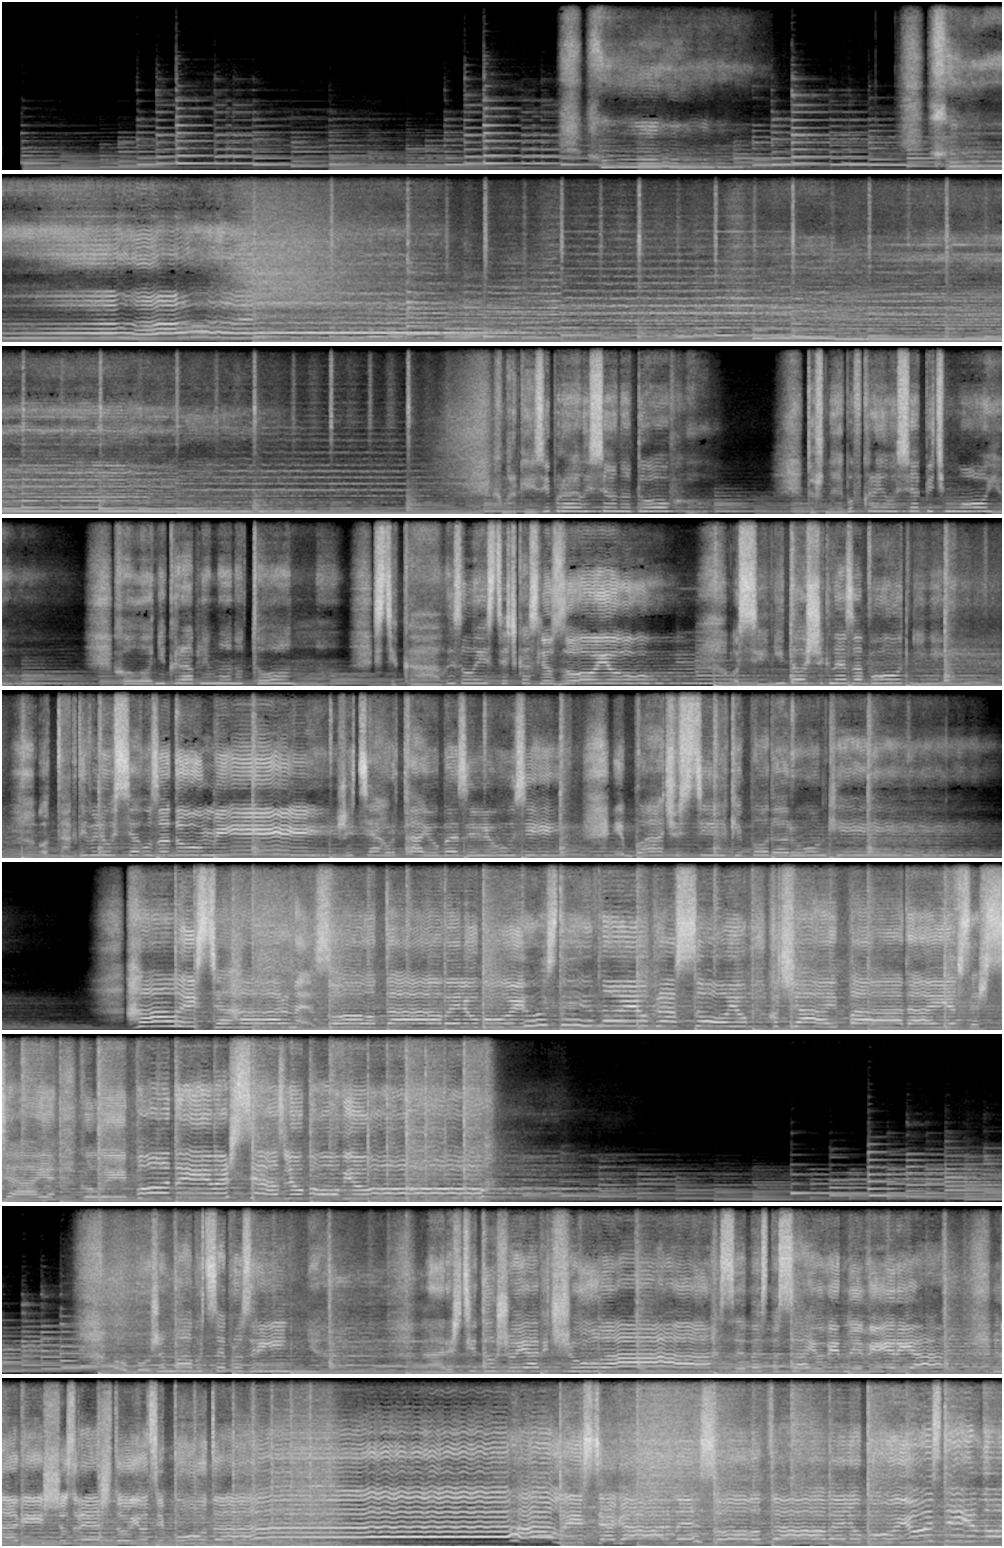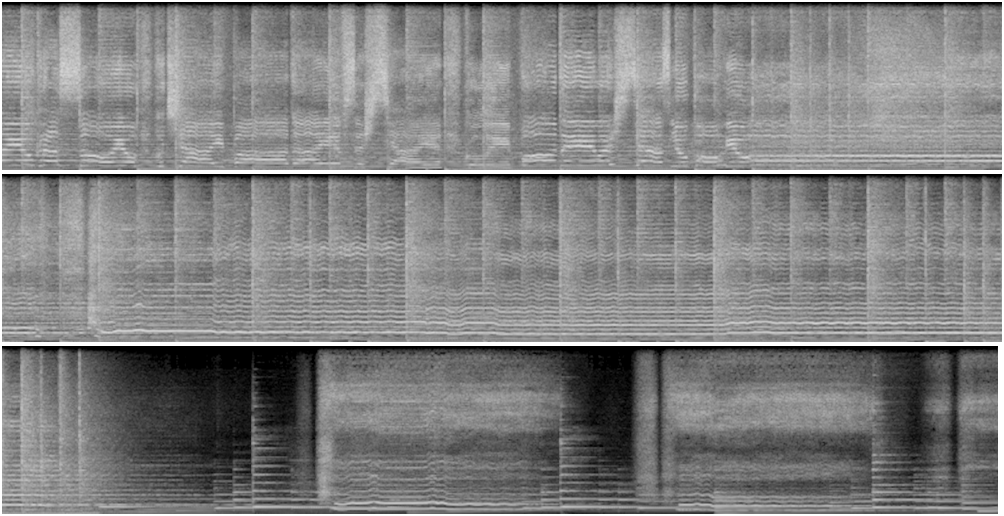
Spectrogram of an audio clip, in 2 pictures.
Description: Музична композиція створена за допомогою SUNO AI
СТИЛЬОВІ ЖАНРИ: Ліричний
Чудова пісня, мелодія чуттєва на дуже гарні душевні слова.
